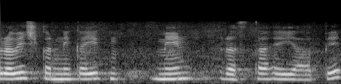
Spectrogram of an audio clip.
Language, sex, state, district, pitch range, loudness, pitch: Hindi, female, Karnataka, Bangalore, 245-270 Hz, -15 LUFS, 255 Hz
